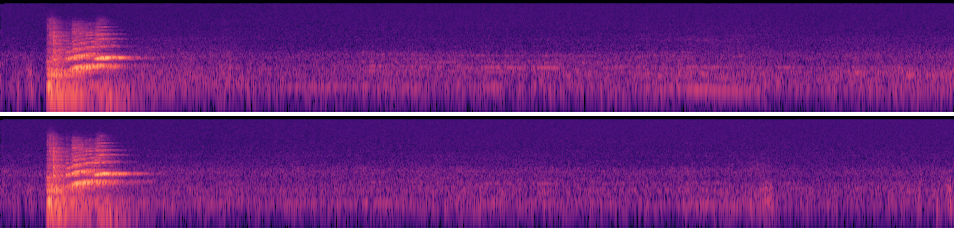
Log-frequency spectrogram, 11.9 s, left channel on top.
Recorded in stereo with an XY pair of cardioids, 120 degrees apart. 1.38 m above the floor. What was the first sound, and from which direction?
A squeak, 20° right.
